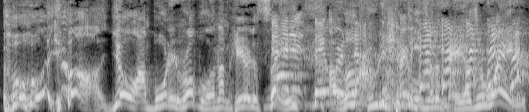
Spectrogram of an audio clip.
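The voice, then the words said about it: Imitates a cartoon character's voice. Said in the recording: “that was a really good Barney impression”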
